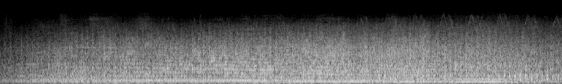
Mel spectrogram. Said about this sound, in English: Members of the popular movement demanding the resignation of Oaxaca's Governor Ulises Ruiz declared a maximum alert after military helicopters and a reconnaissance airplane began flying over Oaxaca City on Saturday afternoon.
